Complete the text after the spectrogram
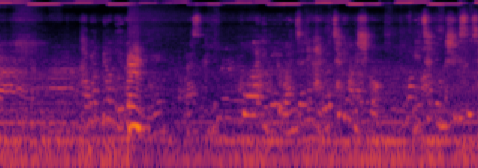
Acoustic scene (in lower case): bus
